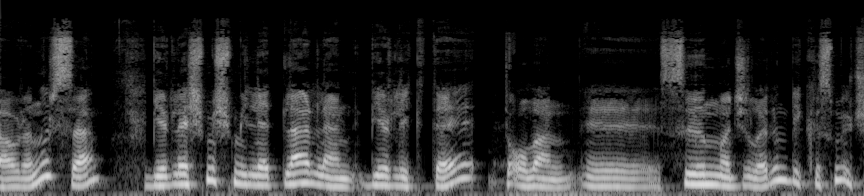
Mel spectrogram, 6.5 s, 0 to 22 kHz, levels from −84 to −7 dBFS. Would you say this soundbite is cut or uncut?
cut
